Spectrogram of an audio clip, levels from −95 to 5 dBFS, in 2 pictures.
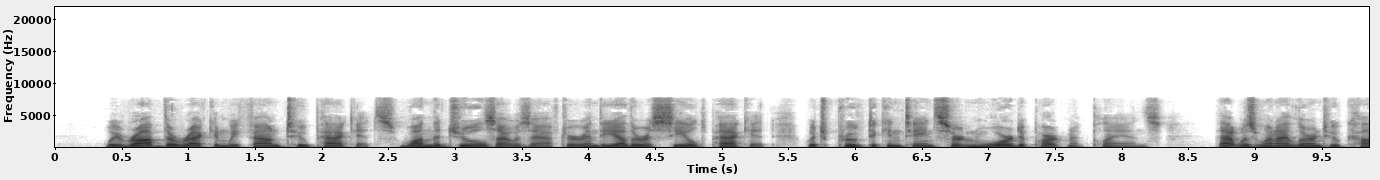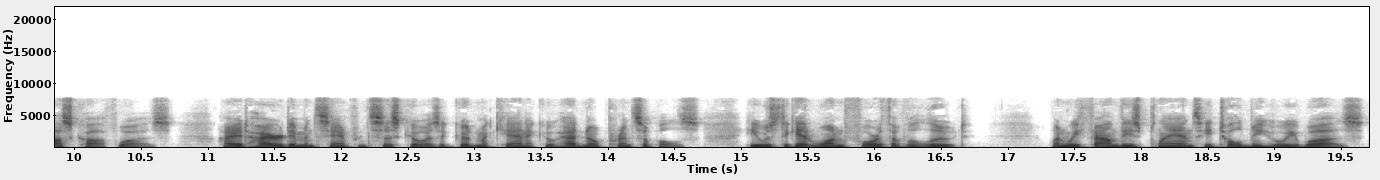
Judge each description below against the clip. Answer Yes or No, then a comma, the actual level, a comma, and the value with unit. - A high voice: No, medium, 145 Hz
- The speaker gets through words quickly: Yes, fast, 220 wpm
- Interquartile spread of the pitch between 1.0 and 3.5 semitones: Yes, average, 2.7 semitones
